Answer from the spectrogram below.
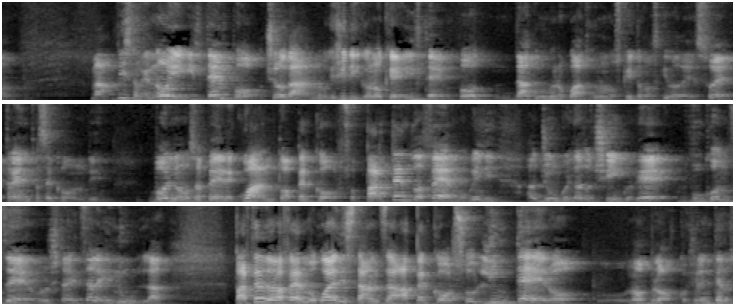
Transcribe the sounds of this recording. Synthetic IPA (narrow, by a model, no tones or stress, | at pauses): mavist̪okenːojilt̪ɛmpot͡ʃelod̪anːopeket͡ʃːid̪iːkonokeilt̪ɛmpod̪aːt̪onumeɾokwat̪ːɾokenõnɔskɾit̪ːomaskiːvoad̪ɛsːoɛt̪ːɾɛnt̪aseko̰nd̪i | vɔʎːonos̬apeːɾekwant̪oapːerkorsopart̪ɛnd̪od̪afɛrmokwind̪iad͡ʒːuŋɡoild̪at̪ot͡ʃiŋkwekeɛvukond̪zɛːɾovelot͡ʃi̥t̪ainit̪sjaːleɛnːulːa | part̪ɛnd̪od̪afɛrmokwaːled̪ist̪ant̪saʔapːerkorsolint̪ɛːɾonɔblɔkːot͡ʃɛlint̪̬ɛːɾo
